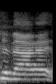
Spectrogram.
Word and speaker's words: Nevada: Pronounced Nevada.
